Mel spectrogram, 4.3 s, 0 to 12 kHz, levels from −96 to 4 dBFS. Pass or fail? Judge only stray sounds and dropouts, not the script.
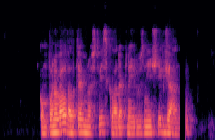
fail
